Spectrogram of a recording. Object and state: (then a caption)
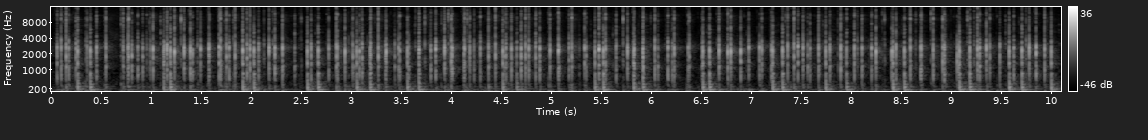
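Mechanical keyboard with plastic keycaps. A KBD67 Lite 65% mechanical keyboard with Boba U4T tactile switches and pastel plastic keycaps, resting on a desk mat, is typed on steadily with the fingertips of both hands. Quick, dense key presses produce sharp, bright clacks that stop almost instantly.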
